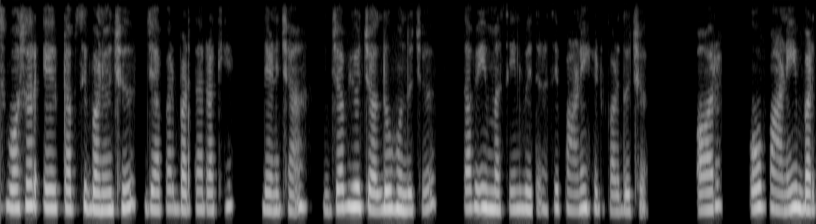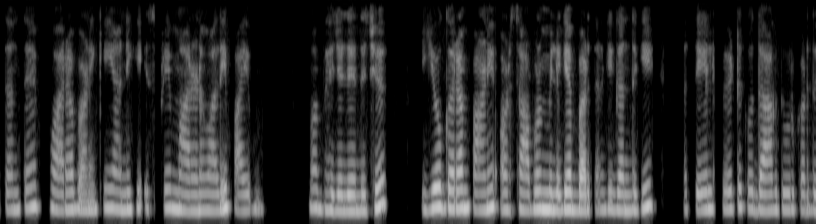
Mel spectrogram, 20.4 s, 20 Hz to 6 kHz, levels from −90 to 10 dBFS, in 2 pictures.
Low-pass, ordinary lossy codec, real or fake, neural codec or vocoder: 5.4 kHz; none; real; none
